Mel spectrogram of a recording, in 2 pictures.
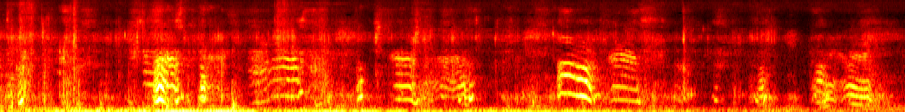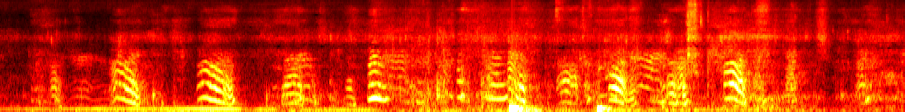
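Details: Labrador Retriever puppies of the F litter nursing at their mother Molly, little Toni among them; short rising squeaky whimpers in scattered bursts over a low indoor hum, with one sharp thump near the end.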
